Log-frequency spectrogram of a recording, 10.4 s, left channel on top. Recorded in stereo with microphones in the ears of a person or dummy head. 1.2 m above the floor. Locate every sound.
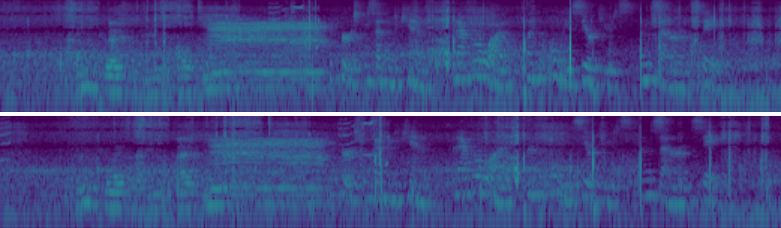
0.8 s a man speaking: 10° left (ahead or behind), 2.5 m
2.7 s singing: 20° left (ahead or behind), 5.5 m
4.4 s a woman speaking: 20° left (ahead or behind), 3.5 m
